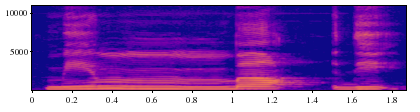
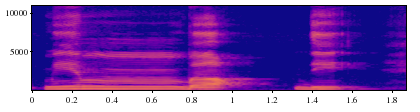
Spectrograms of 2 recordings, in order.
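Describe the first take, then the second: The two takes are said the same way.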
